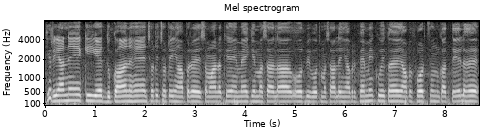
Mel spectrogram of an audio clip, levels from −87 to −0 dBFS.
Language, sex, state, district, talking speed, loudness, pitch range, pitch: Hindi, male, Haryana, Charkhi Dadri, 185 wpm, -16 LUFS, 175-185 Hz, 180 Hz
